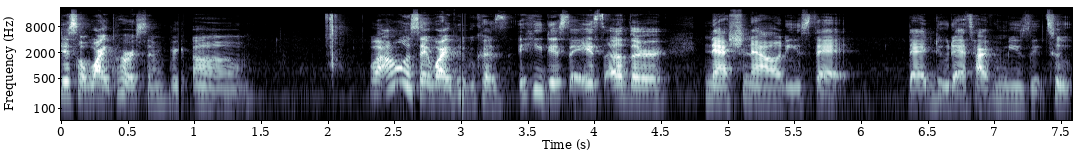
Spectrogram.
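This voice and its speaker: Loud and animated, a woman speaks fairly quickly at a fairly low pitch, with a bright, sharp tone and ordinary pitch variation. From US, urban neighborhood. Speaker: reaction video creator. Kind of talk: casual chat, reaction video.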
